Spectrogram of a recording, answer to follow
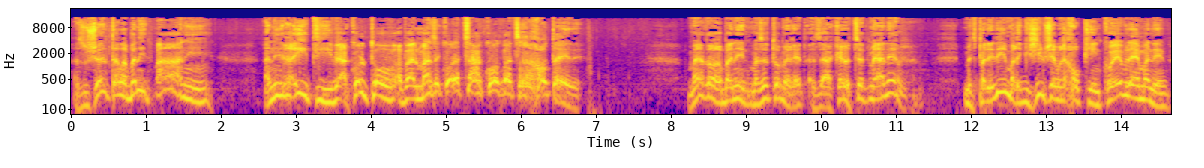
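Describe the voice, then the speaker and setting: A man who is a rabbi and kabbalist, giving a Torah sermon as a storyteller who breaks into shouts for emphasis. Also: high-pitched, big pitch swings, creaky, breathy edge.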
